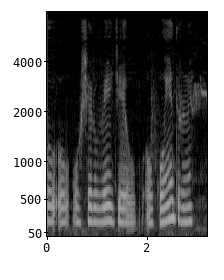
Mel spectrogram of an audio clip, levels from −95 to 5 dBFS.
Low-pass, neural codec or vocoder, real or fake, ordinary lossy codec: 7.2 kHz; codec, 16 kHz, 16 kbps, FreqCodec, larger model; fake; none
